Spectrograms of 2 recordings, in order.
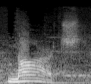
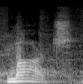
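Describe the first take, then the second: No difference in how they are said.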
